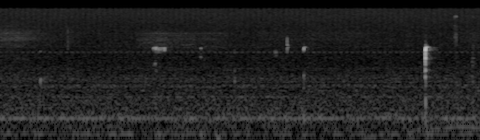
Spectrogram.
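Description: Low steady hum from an open microphone on a video call, with a few faint ticks and one sharp click about five seconds in.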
